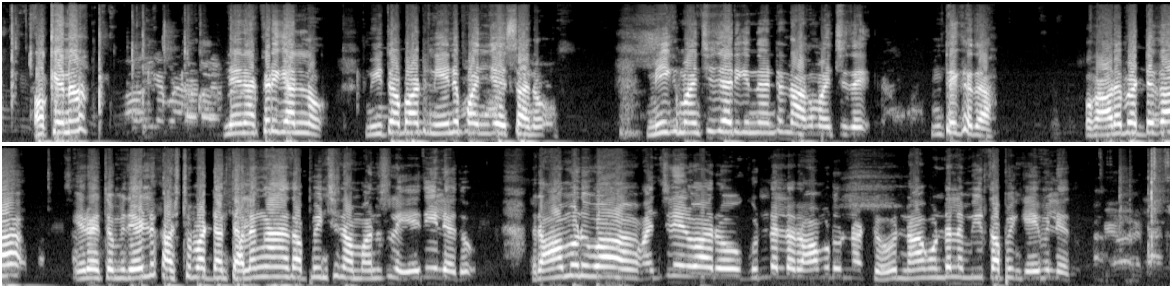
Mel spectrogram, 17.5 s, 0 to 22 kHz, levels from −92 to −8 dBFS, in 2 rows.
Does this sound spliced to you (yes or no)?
no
